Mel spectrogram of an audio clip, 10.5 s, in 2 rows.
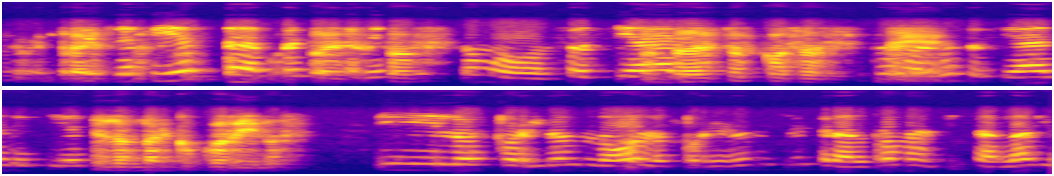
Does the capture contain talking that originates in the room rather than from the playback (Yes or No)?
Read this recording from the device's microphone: No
